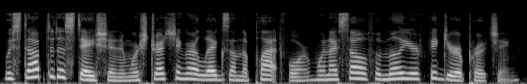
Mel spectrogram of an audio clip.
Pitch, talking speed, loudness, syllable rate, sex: 230 Hz, 230 wpm, -18 LUFS, 6.0 syllables/s, female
